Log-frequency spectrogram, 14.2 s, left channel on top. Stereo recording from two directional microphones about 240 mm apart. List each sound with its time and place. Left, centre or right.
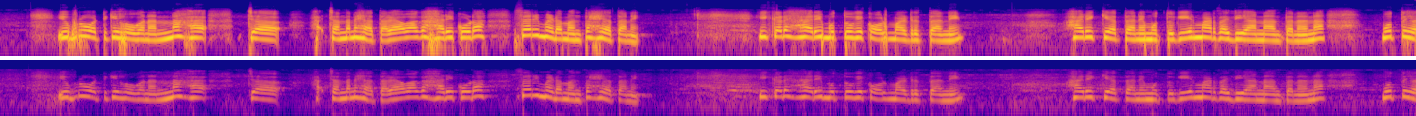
0.3 s a woman's voice: left
7.6 s a woman's voice: left
10.7 s a woman's voice: left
